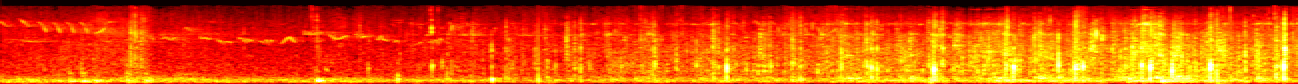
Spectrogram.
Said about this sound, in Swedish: Kusken klatschade med tyglarna varefter vagnen började rulla bort över Slottsgården och ut mot naturens vidder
